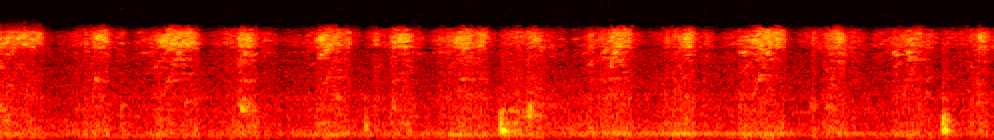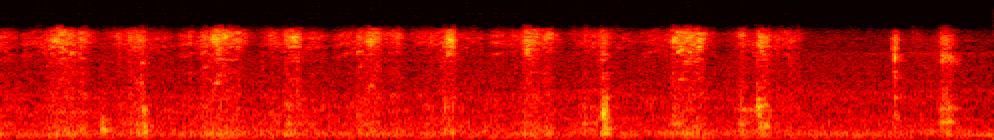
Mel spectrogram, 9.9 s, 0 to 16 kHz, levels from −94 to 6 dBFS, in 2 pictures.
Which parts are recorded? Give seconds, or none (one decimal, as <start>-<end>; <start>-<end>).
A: 0.0-9.9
